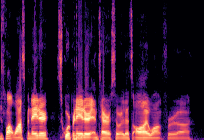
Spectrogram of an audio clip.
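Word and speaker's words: Terrorsaur: But the way it's spelled is terror, not terra, like a pterodactyl. – Pterosaur was spelled T-E-R-R-O-R. Pterosaur. – I thought it had a P in front of it. – No. Pterosaur, terrorize.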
